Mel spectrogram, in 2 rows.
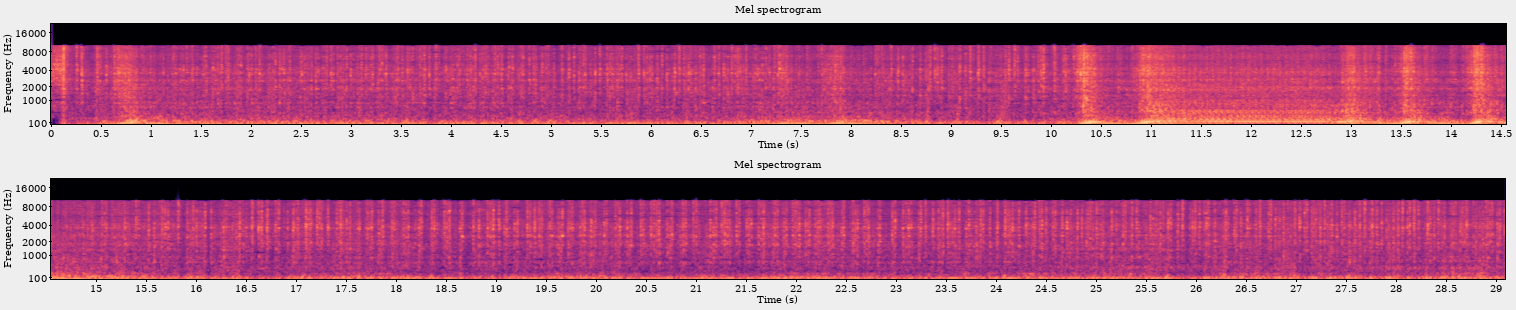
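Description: Freshly built 383 stroker small-block V8 on an engine run stand, running through open headers: it has just fired up, runs steadily, is blipped sharply several times about ten to fifteen seconds in, then settles back to a steady idle.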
